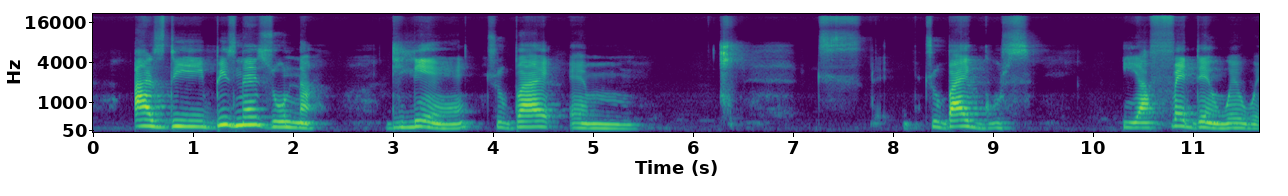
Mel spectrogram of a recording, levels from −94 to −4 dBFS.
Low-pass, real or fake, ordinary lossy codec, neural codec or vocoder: none; fake; none; autoencoder, 48 kHz, 128 numbers a frame, DAC-VAE, trained on Japanese speech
